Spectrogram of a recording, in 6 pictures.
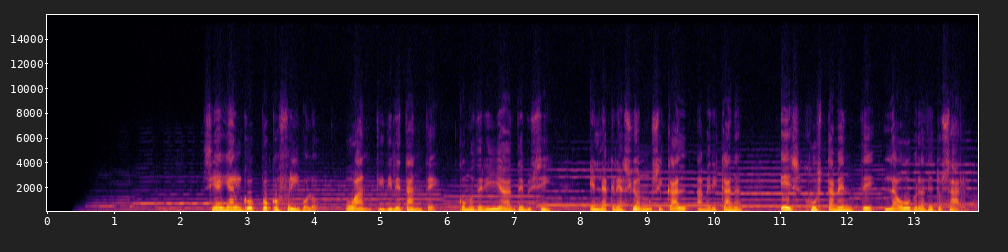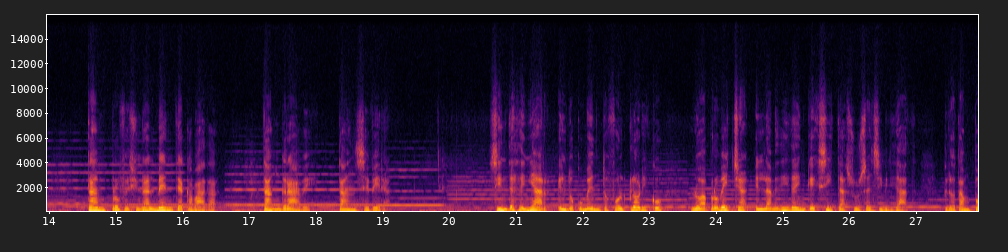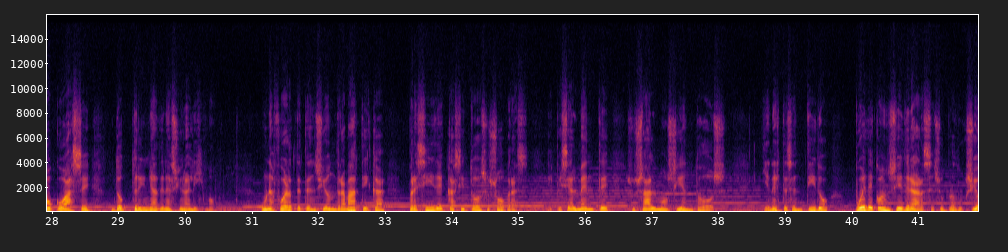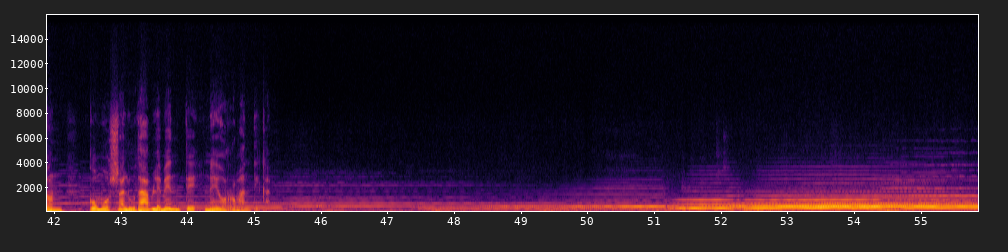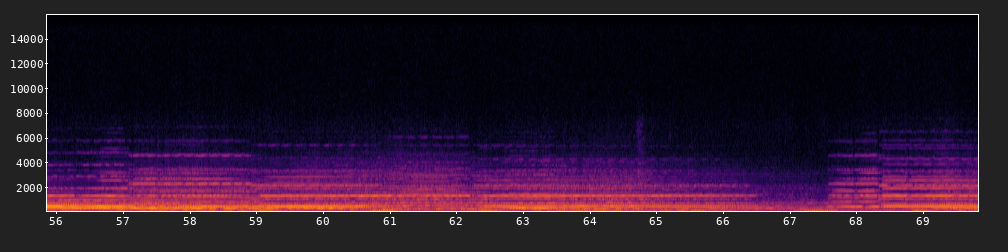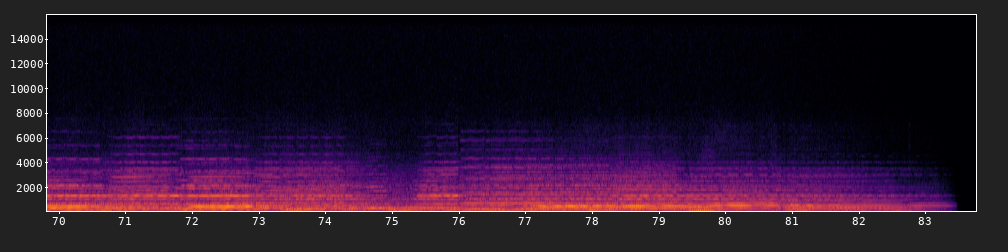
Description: Locución: Lauro Ayestarán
